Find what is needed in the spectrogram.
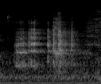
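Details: Brief hard, gritty scraping bursts as an animal grinds its teeth against a shell; teeth grinding.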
